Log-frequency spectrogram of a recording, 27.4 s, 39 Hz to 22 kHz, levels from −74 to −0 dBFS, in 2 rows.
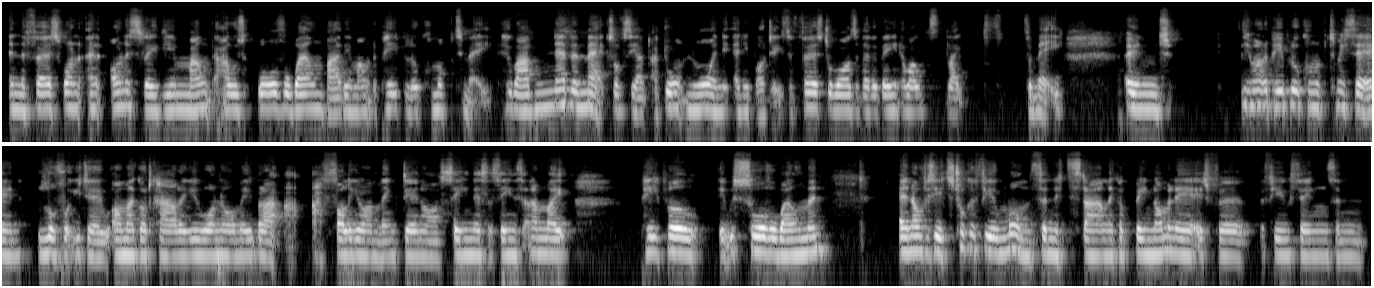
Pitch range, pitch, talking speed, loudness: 160-180 Hz, 170 Hz, 235 wpm, -19 LUFS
